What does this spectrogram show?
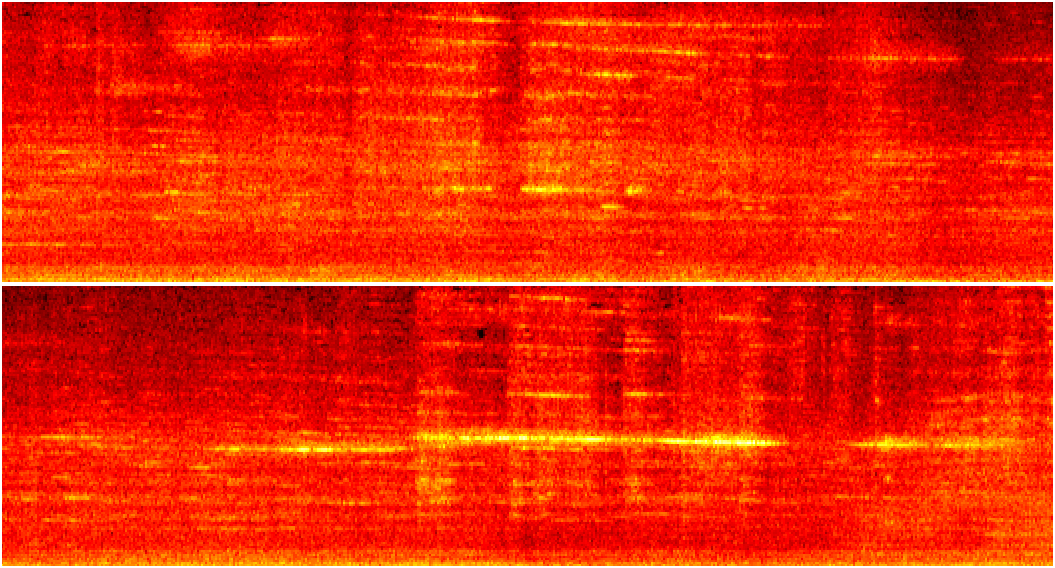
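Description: Intermodal freight train of trailer-carrying flatcars rolling past, a steady rumble of wheels on rail. Thin, high wheel squeals come and go, the longest in the second half.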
